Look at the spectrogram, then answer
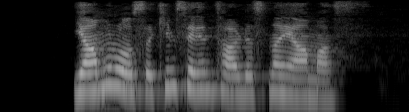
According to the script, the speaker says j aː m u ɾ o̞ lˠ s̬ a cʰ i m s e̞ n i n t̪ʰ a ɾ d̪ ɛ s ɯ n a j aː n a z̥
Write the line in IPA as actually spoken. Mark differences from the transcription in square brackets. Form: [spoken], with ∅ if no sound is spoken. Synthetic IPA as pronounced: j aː m u ɾ o̞ lˠ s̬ a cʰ i m s e̞ n i n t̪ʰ a ɾ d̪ [a] s ɯ n a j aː [m] a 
